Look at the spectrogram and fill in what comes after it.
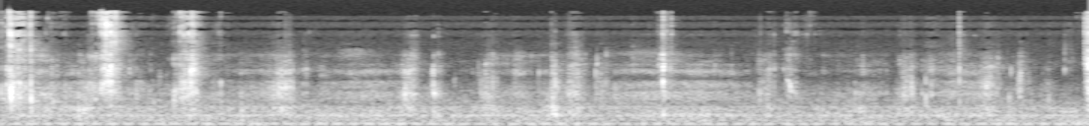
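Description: Close-up chewing of a mouthful of nachos: crunching of tortilla chips, with a few louder crunches in the first second and a half, then softer chewing clicks.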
